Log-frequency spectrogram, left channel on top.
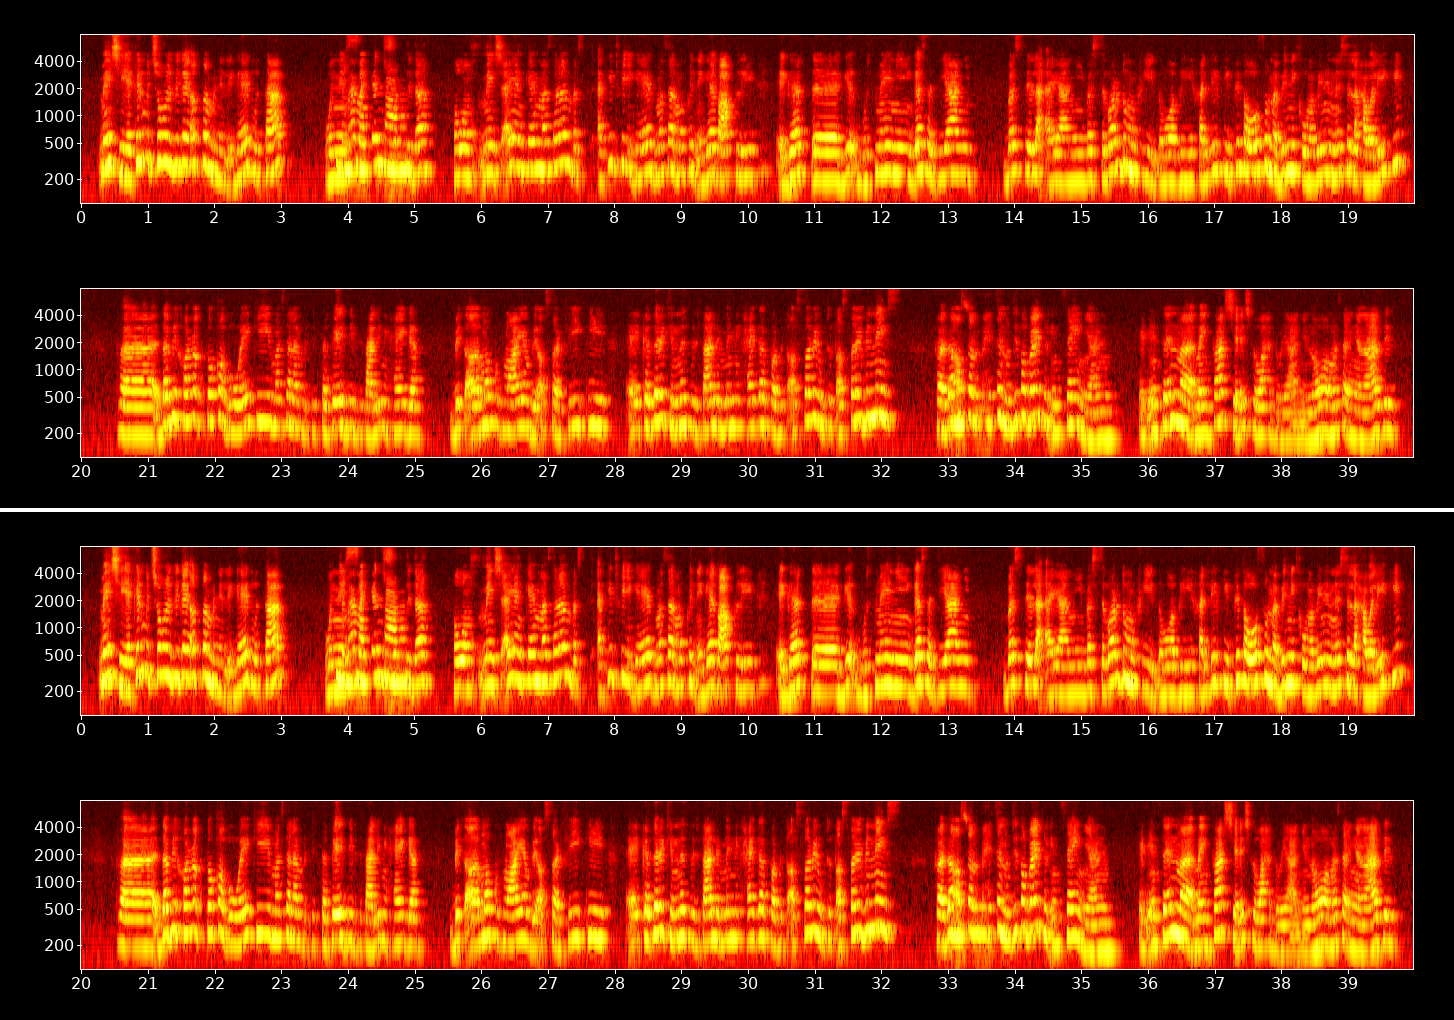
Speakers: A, on the right (about 80°); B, on the right (about 35°).
A: ماشي هي كلمه شغل دي جاي اصلا من الاجهاد والتعب وان
B: بالظبط
A: مهما كان
B: فعلا
A: الشغل ده هو م- ماشي ايا كان مثلا بس اكيد في اجهاد مثلا ممكن اجهاد عقلي اجهاد آه، ج- جسماني جسدي يعني بس لا يعني بس برضو مفيد هو بيخليكي في تواصل ما بينك وما بين الناس اللي حواليكي فده بيخرج طاقة جواكي مثلا بتستفادي بتتعلمي حاجة بت... موقف معين بيأثر فيكي آه، كذلك الناس بتتعلم منك حاجة فبتأثري وبتتأثري بالناس فده
B: مظبوط
A: أصلا بحس إنه دي طبيعة الإنسان يعني الإنسان ما, ما ينفعش يعيش لوحده يعني إن هو مثلا ينعزل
